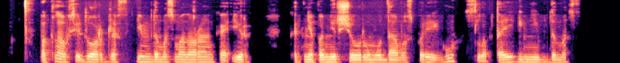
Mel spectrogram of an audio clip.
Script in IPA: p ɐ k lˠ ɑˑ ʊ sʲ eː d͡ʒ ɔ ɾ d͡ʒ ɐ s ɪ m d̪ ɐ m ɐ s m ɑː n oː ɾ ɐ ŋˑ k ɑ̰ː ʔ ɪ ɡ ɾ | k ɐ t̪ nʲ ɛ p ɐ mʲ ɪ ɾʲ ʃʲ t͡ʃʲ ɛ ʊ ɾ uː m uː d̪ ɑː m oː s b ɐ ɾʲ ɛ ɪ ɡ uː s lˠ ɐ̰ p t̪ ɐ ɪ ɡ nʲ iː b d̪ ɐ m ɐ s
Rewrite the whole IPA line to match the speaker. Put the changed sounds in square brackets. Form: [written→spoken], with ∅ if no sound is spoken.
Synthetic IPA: p ɐ k lˠ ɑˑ ʊ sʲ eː d͡ʒ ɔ ɾ d͡ʒ ɐ s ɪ m d̪ ɐ m ɐ s m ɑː n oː ɾ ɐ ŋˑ k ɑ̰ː ʔ ɪ [ɡ→∅] ɾ | k ɐ t̪ nʲ ɛ p ɐ mʲ ɪ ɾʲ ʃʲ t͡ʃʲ ɛ ʊ ɾ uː m uː d̪ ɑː m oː s [b→p] ɐ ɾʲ ɛ ɪ ɡ uː s lˠ ɐ̰ p t̪ ɐ ɪ ɡ nʲ iː b d̪ ɐ m ɐ s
